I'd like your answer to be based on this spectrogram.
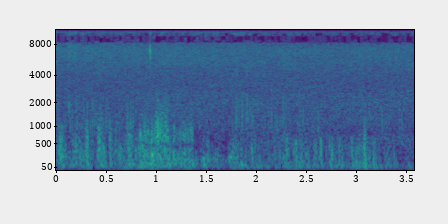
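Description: Steady wind buffets the microphone outdoors in mountainous terrain, a low rumbling roar that rises and dips without pause.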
